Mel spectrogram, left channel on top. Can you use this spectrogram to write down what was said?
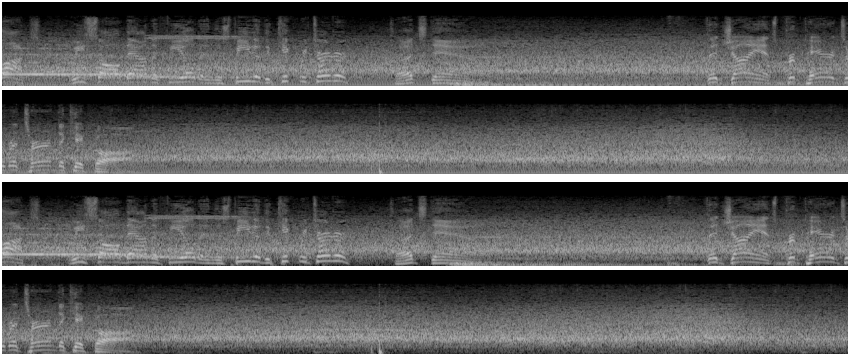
we saw down the field and the speed of the kick returner. Touchdown. The Giants prepared to return the kickoff.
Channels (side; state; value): left; noise; hum, 13 dB below the sound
